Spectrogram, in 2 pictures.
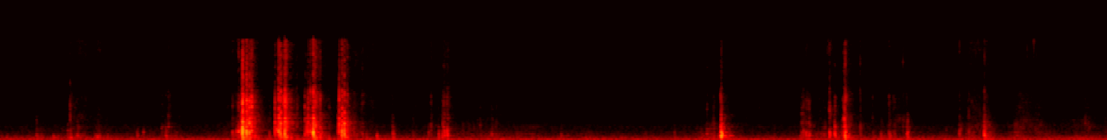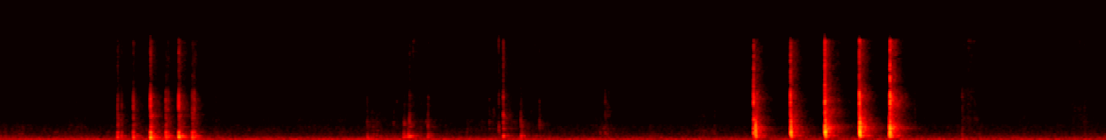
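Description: Hard plastic toy accessories (a pink toy handbag and toy high-heeled shoes) clicking and tapping as hands handle them and set them down on a table. Several short clusters of sharp clicks, with a run of five quick clicks near the end.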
